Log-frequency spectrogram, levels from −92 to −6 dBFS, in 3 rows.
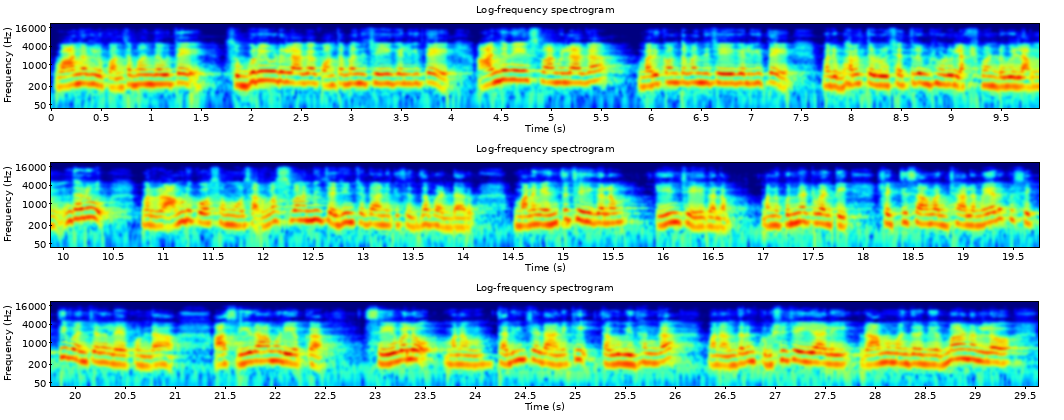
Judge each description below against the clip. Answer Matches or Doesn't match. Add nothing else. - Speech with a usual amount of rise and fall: Matches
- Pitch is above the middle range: Matches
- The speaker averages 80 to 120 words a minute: Matches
